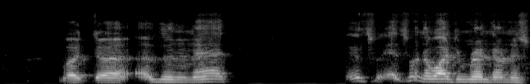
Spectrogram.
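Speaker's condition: Cerebral palsy; uses wheelchair for mobility, cannot climb stairs

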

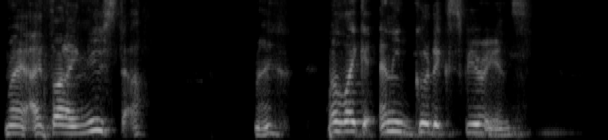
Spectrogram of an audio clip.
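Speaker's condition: Cerebral palsy; since birth

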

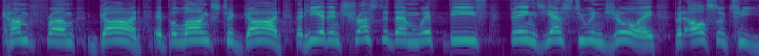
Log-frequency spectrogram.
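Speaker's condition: No condition

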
